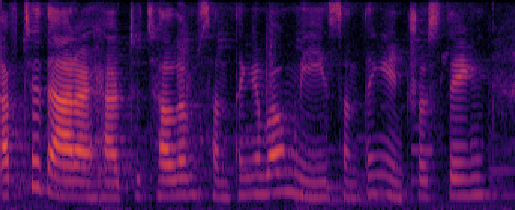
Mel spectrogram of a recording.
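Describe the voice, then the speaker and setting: A woman with a fairly high pitch and fairly even intonation is heard with audible room echo and noticeable background noise. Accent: Russian. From Russia, Kazan. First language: Russian. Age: 20s. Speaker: actress and vlogger. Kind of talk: casual vlog talk.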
